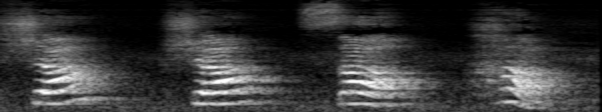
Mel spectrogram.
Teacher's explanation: ऊष्म व्यंजन, इनके उच्चारण में मुंह से गर्म श्वास निकलती है।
